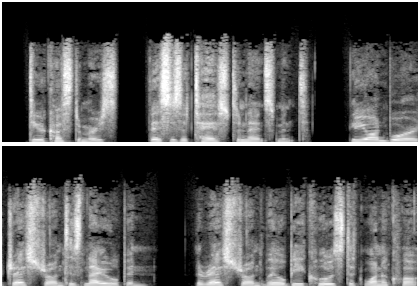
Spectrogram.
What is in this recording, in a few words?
Test Announcement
